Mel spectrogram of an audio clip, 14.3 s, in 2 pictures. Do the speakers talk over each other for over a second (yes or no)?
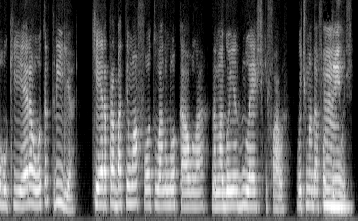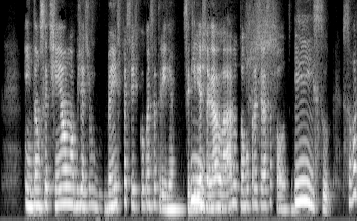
no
